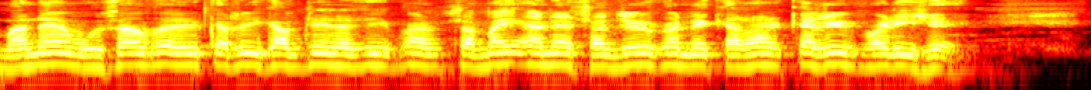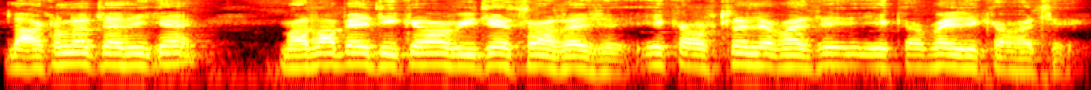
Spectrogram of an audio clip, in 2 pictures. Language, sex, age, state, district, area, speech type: Gujarati, male, 60+, Gujarat, Narmada, urban, spontaneous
